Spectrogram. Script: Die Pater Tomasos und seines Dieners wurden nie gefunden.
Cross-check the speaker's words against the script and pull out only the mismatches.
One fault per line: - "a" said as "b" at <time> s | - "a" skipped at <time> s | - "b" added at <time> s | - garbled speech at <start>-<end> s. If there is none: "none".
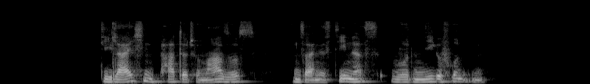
- "Leichen" added at 1.1 s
